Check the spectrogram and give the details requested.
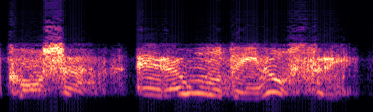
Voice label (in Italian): player killed ally, mood low, speech it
